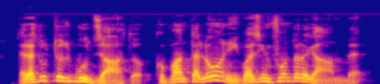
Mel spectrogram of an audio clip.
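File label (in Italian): "sbuzzato", dialetto crespinese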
